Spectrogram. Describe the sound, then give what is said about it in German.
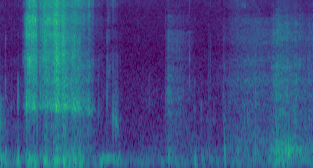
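Someone bites into crunchy Neapolitan wafers from Kovo: one loud, crisp crunch, followed by faint chewing sounds. “Ich muss aber echt sagen, da lobe ich mir doch mhm. die Neapolitaner-Waffeln von Kovo.”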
